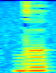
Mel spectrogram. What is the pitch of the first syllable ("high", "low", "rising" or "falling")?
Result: high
